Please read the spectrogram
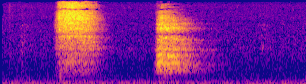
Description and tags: A man sighs in frustration. Recorded for an animation.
